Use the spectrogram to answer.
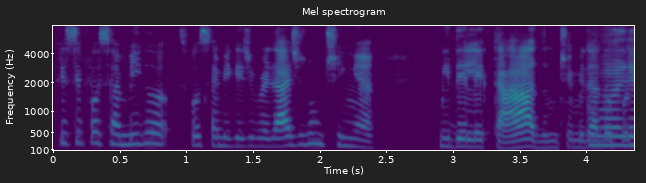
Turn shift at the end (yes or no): yes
